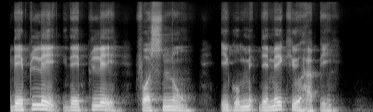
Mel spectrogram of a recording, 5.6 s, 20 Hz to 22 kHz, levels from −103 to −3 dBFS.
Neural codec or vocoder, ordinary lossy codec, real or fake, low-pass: autoencoder, 48 kHz, 128 numbers a frame, DAC-VAE, trained on Japanese speech; none; fake; none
